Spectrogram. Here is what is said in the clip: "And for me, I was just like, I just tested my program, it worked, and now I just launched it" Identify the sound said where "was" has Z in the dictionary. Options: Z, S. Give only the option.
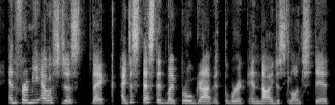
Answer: S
